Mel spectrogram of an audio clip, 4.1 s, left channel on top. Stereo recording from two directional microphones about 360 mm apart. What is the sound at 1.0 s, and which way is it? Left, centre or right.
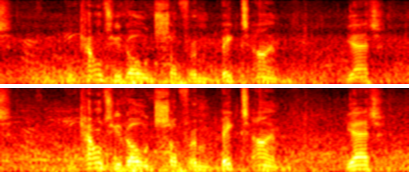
Speech, centre.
